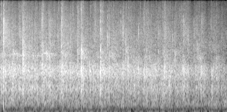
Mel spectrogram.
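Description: A steady round of applause from a crowd, dense clapping with a few sharper claps standing out, holding at a fairly even level before tapering slightly at the end. No voices.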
